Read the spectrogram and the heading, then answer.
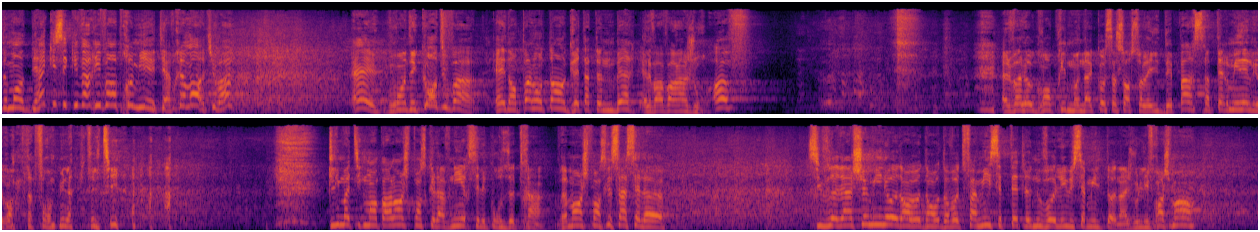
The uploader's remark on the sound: Trop de palaces en Suisse (Montreux Comedy Festival 2023).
